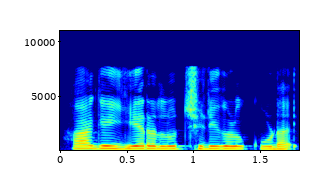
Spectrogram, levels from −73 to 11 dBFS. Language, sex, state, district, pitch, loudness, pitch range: Kannada, female, Karnataka, Bidar, 220 Hz, -13 LUFS, 215-230 Hz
